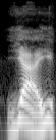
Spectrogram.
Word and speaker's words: Ye: although these days he goes by the name yay spelled y-e the same as the old English word Yi which was actually pronounced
